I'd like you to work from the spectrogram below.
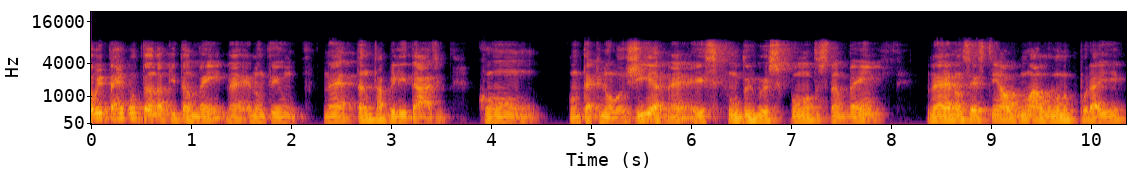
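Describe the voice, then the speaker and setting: A man with a strong Recife accent, medium pitch, fairly even intonation and a moderate pace. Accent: strong Recife (Pernambuco). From Brazil, Recife (Pernambuco). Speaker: clinical psychologist and lecturer. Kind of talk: online lecture. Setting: video call. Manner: frequent 'né' fillers.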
